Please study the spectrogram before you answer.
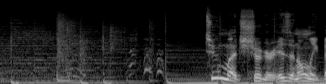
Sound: person laughing

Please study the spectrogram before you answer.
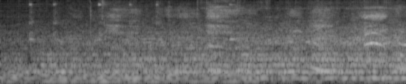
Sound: scared breathing

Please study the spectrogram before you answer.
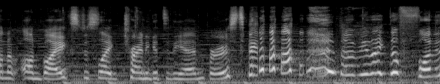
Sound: laughing

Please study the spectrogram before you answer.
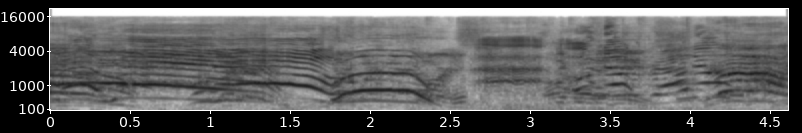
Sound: cheers

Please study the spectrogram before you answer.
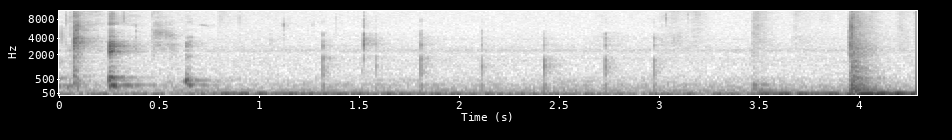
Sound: laughing

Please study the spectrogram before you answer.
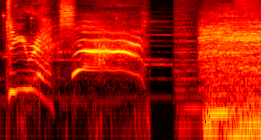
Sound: screams; dinosaur roars

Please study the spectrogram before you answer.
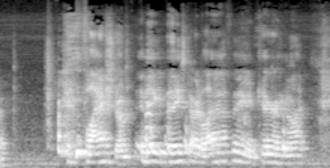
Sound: laughter

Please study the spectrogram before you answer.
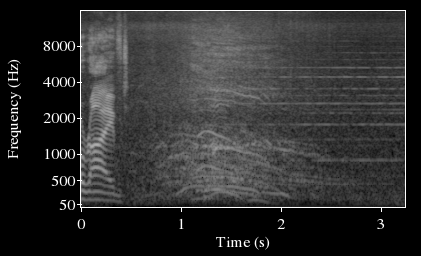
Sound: gasping

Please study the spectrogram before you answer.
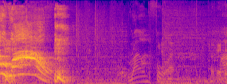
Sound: cough

